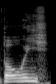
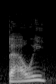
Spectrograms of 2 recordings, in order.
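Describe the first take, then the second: First: The first syllable rhymes with go. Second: The first syllable rhymes with now. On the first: It follows the spelling of the weapon word. "I say Bowie because I can see bow in Bowie" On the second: It follows a regional northern habit. "people from the U K, especially up north, people tend to pronounce him"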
